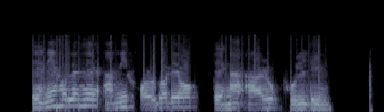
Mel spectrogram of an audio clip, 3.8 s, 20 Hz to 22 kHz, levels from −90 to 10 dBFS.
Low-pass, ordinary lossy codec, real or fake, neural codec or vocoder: 7.2 kHz; Opus, 32 kbps; real; none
